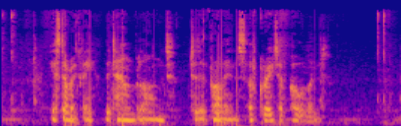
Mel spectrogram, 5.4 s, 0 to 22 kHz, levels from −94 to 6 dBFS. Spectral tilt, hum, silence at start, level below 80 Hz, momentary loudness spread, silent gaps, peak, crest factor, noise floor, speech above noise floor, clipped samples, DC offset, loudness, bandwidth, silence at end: -4 dB/octave; none; 0.05 s; -46 dBFS; 14 LU; none; -2 dBFS; 18 dB; -52 dBFS; 33 dB; under 0.1%; under 0.1%; -19 LUFS; 16 kHz; 0.2 s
